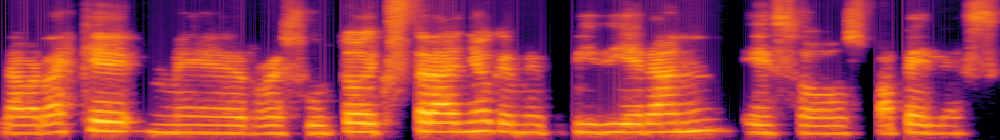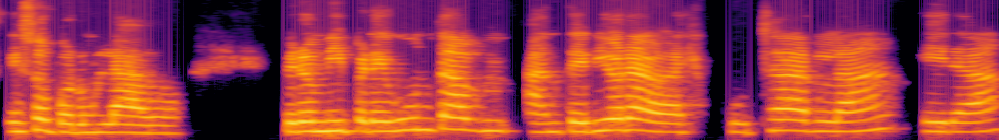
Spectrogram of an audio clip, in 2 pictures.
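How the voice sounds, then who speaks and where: In a dry, close sound with no echo, a woman talks fairly slowly at a fairly high pitch, keeping her intonation fairly even. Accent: Argentine. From Argentina. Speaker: artist, audience participant. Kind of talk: question in online Q&A session.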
